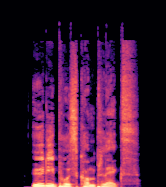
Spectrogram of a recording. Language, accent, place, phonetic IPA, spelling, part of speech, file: German, Germany, Berlin, [ˈøːdipʊskɔmˌplɛks], Ödipuskomplex, noun, De-Ödipuskomplex.ogg
- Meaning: Oedipus complex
